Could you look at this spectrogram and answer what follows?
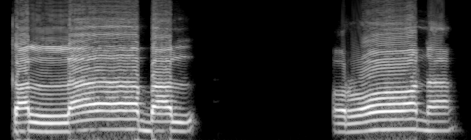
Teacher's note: আমরা প্রায় এক আলিফের পরিমাণ, এক আলিফ যেমন টান দিয়ে পড়ি, প্রায় অতটুকু সময় সাক্তা করব।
